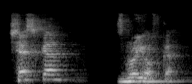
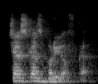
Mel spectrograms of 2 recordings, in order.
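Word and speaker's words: Česká zbrojovka: CZ, Cheska Zbrojovka, Cheska Zbrojovka, Cheska Zbrojovka. And that's how you pronounce CZ, but I can see why they call it CZ.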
